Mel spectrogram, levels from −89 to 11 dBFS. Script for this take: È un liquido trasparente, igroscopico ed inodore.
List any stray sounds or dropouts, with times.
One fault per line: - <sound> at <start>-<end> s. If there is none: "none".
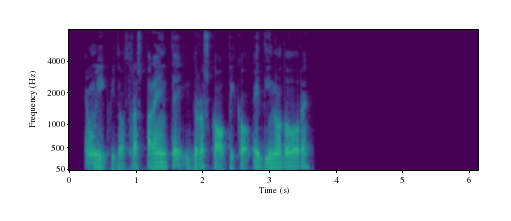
none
